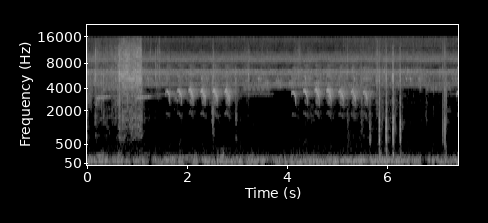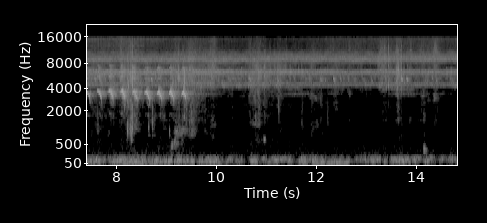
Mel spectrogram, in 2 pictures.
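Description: A bird calling three times, each call a quick run of about six to eight short, high, repeated notes. A brief rustle comes about a second in, and a few faint clicks come near the middle.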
